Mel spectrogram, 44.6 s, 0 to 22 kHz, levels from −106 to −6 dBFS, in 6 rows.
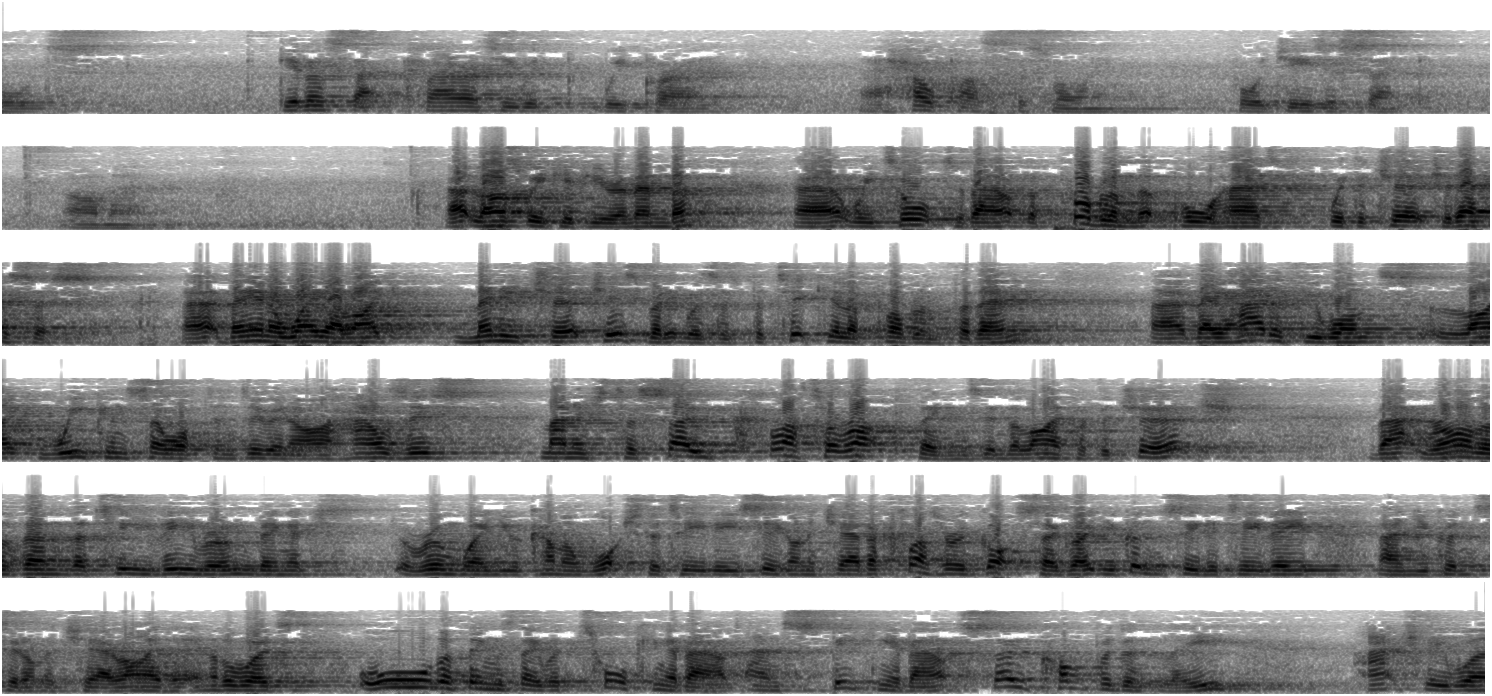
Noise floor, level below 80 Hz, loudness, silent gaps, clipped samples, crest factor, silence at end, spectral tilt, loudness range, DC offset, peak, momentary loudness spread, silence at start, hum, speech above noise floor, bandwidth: -45 dBFS; -50 dBFS; -12 LUFS; none; 0.6%; 12 dB; 0 s; -6 dB/octave; 16 LU; under 0.1%; 0 dBFS; 17 LU; 0 s; none; 33 dB; 9 kHz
